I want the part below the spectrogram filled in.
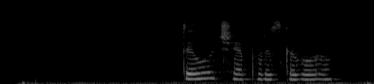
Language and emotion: Russian, neutral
